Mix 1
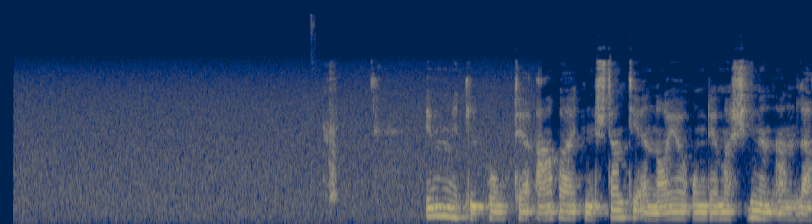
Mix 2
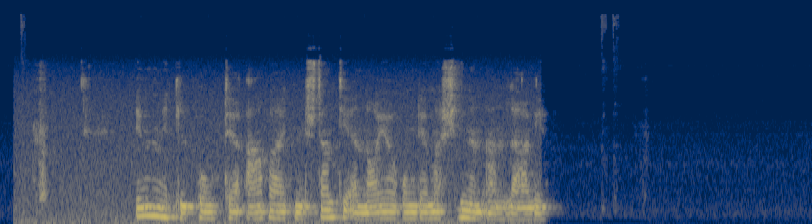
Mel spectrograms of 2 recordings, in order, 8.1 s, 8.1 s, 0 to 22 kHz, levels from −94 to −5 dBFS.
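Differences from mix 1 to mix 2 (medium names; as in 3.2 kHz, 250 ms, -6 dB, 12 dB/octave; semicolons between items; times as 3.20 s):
speech: entry -2.90 s; master: remove high-pass 350 Hz 6 dB/octave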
